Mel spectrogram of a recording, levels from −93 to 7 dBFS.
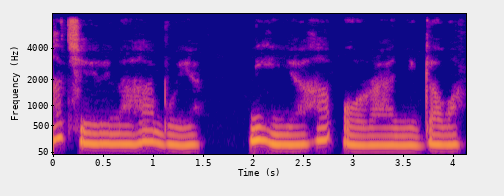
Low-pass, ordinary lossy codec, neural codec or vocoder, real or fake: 7.2 kHz; none; none; real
